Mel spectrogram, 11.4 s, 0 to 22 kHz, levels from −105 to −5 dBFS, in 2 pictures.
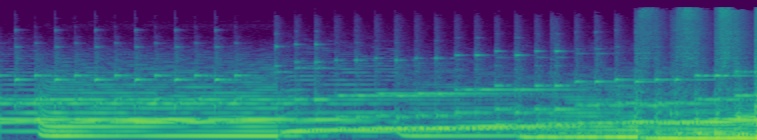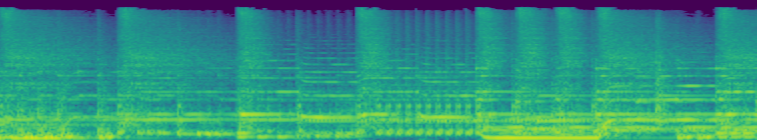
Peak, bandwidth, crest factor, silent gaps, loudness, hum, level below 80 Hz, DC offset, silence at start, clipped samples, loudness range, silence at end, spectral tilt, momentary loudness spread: -4 dBFS; 17.5 kHz; 16 dB; none; -22 LUFS; none; -28 dBFS; under 0.1%; 0 s; under 0.1%; 9 LU; 0 s; -5.5 dB/octave; 12 LU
